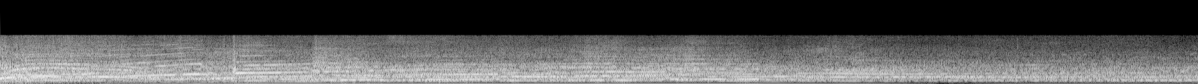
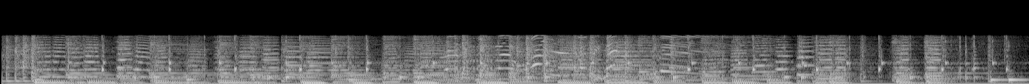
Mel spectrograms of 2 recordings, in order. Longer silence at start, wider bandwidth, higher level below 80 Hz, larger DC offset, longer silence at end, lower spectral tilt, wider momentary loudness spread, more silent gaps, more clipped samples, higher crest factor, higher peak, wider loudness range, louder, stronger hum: about the same, 0 s vs 0 s; about the same, 4 kHz vs 4 kHz; second, -44 dBFS vs -26 dBFS; second, under 0.1% vs 4%; about the same, 0 s vs 0 s; about the same, -11 dB/octave vs -10 dB/octave; first, 8 LU vs 5 LU; neither; neither; about the same, 10 dB vs 14 dB; first, 0 dBFS vs -4 dBFS; first, 6 LU vs 2 LU; first, -10 LUFS vs -19 LUFS; neither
